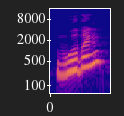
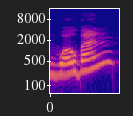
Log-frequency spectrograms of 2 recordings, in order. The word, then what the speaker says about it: Woburn: So this pronunciation, I don't know what they're trying to say, like Woburn, but there's definitely an oo sound. I know that there's just one O in Woburn, but it's definitely an oo sound.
